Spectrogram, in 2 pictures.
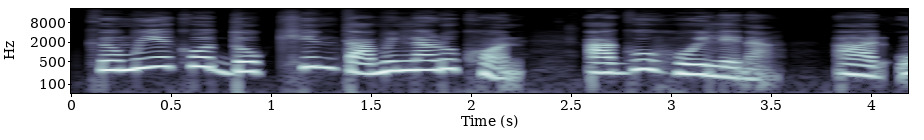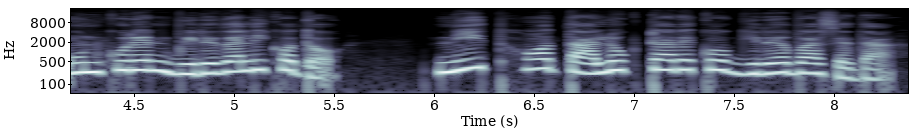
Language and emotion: Santali, neutral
